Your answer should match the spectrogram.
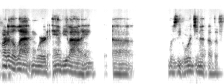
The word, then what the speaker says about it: ambulare: There's the U that says you, ambulare, meaning to walk.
